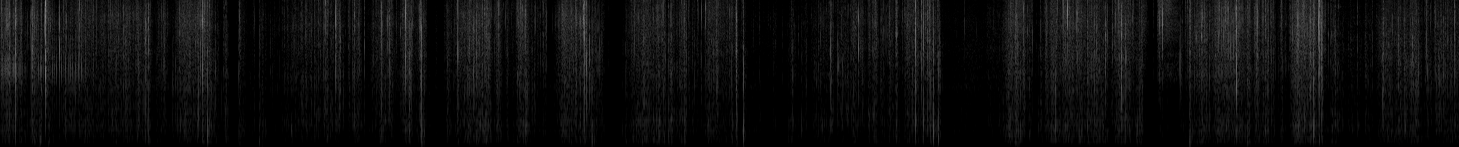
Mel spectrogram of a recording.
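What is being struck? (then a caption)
Metallised plastic crisp packet with crisps inside. Fingers crinkle and crumple the top of a large Walkers Ready Salted crisp packet made of thin metallised plastic, with crisps still inside. Dense bursts of bright, crackling crinkles come in quick runs, separated by short near-silent gaps, with little low end.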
